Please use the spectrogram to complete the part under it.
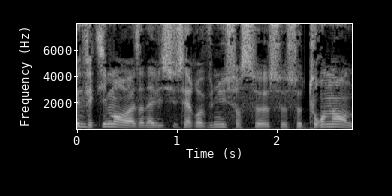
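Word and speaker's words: Hazanavicius: C'était en 2017 de Michel Azanavicius.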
